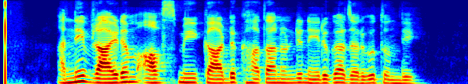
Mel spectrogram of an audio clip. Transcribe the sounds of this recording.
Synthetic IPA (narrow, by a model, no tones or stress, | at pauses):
ɐnːiʋɾaːjɖɐmaːpʰsmiːkaːɾɖkʰaːt̪aːnuɳɖine̞ːɾuɡaːd͡ʒɐɾuɡut̪und̪i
